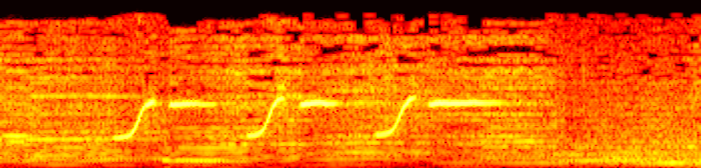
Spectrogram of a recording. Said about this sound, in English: I whistle and hum, but I hum to whom? To whom do I hum? To whom?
